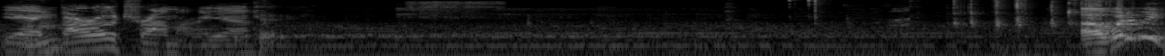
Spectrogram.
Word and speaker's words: Barotrauma: Primary Barotrauma, is that how it's pronounced? Yeah, Barotrauma, yeah.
